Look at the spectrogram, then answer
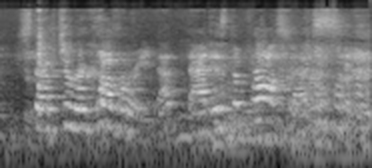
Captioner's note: laughter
